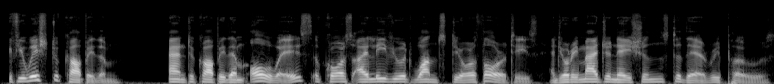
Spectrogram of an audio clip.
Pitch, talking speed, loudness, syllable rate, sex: 105 Hz, 210 wpm, -19 LUFS, 5.8 syllables/s, male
